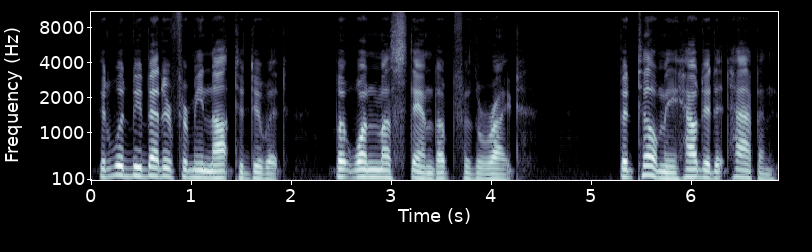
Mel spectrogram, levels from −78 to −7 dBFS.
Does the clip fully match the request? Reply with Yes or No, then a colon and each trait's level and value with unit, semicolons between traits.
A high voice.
No: low, 130 Hz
